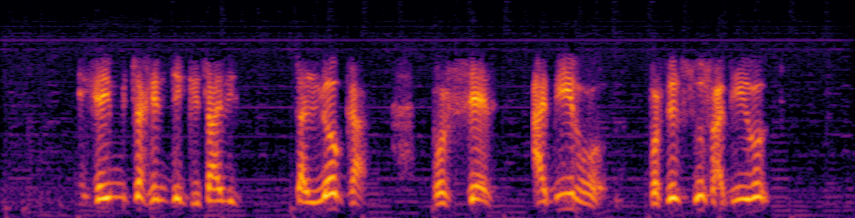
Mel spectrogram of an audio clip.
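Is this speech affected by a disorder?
Yes: Down syndrome.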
